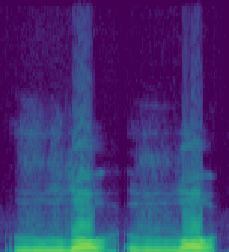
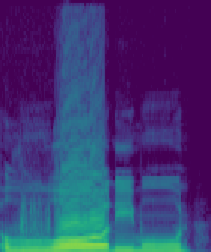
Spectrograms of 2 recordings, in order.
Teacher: Lidahnya untuk menyempurnakan, dia mirip dengan zal, tapi pangkal lidahnya terangkat, dan dia punya sifat namanya idbaq, melekat ke langit-langit lidah kita.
